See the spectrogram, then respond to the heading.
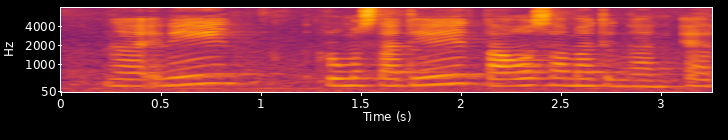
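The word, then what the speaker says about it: τ: ini namanya tahu ya ini bukan huruf t tapi tahu yaitu lambang dari torsi bacanya tahu Hai tahu = l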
